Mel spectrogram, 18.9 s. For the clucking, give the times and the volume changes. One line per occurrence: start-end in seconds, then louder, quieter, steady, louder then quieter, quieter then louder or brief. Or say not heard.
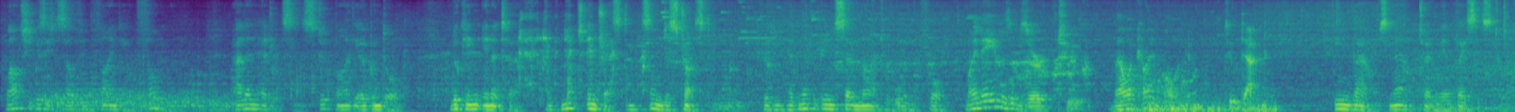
5.5-15.9 quieter then louder.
